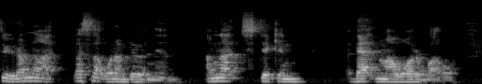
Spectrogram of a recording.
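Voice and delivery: ordinary talk, nothing marked

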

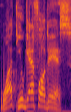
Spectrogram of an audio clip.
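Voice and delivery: high put-on Chinese accent. Speaker voices the voice in their head while discussing charity: put-on Chinese accent. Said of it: "that's a Chinese voice I have in head".

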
